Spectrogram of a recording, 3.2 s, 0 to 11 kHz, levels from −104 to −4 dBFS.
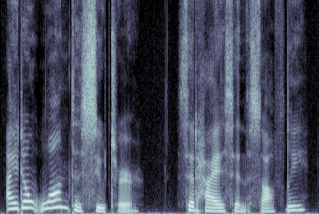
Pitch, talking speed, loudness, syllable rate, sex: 230 Hz, 150 wpm, -19 LUFS, 4.1 syllables/s, female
